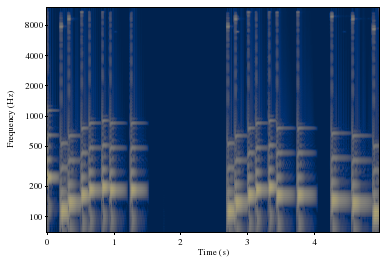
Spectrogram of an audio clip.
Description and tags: Keys The Quid of the Question - 2 bar - 96 BPM (swing)
A sequence I made for a beat at the end of the XX century, if my memory serves me correctly.
Made with FruityLoops.
curious, fruityloops, funny, hip-hop, keys, strange, swing, weird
